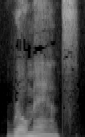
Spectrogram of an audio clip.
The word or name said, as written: romance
